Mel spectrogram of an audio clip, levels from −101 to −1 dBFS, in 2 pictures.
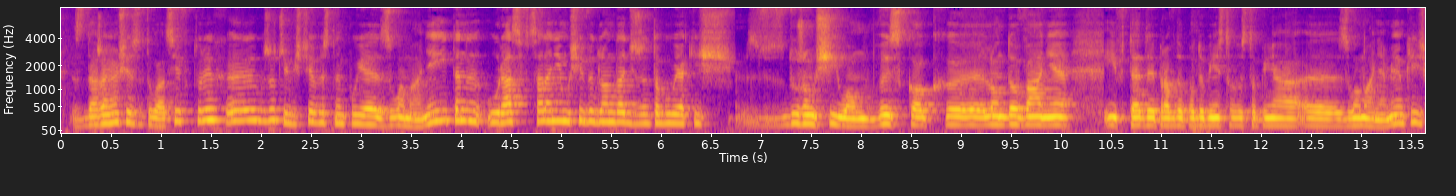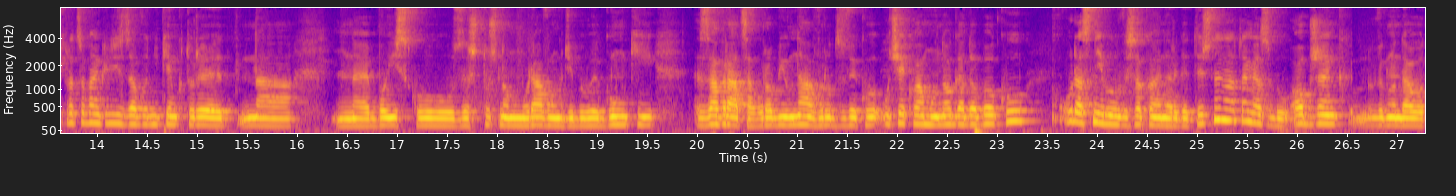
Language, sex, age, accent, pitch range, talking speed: Polish, male, 30-49, native, 130-175 Hz, 135 wpm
